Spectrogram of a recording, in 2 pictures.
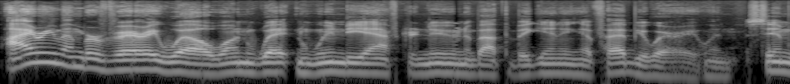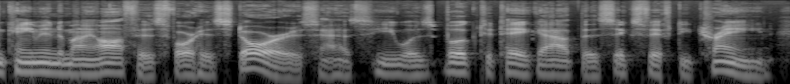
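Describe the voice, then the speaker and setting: A man with a lowish voice reads a Victorian ghost tale as an audiobook narrator. His delivery is measured, expressive and dramatic, and the recording is dry and close. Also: dry recording. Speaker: storyteller, narrator.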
